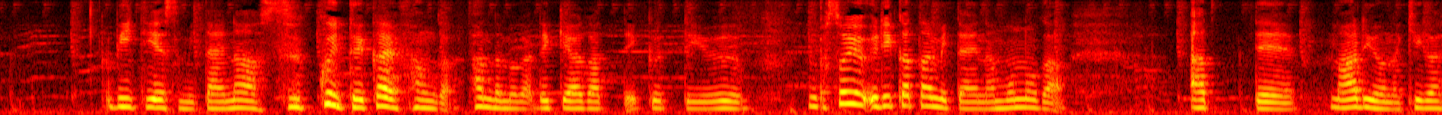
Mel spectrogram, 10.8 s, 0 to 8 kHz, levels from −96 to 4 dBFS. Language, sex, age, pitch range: Japanese, female, 20-39, 185-260 Hz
